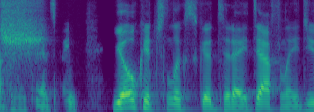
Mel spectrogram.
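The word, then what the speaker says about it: Jokić: Jokic is pronounced with a Y and not a J. Yes, Jokic.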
